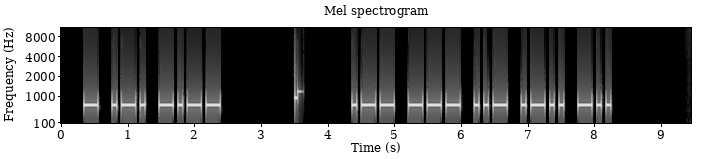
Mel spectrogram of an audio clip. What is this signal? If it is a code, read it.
Morse code, heard as a keyed tone, about 17 wpm, 700 Hz. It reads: TRY WOULD
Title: Sets of 2 Words - New Word Drill - 17wpm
